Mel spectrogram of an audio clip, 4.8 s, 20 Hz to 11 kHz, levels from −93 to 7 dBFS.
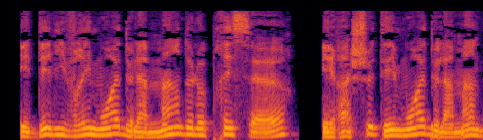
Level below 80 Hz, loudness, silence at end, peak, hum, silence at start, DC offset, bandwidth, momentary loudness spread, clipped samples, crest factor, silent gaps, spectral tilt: -44 dBFS; -15 LUFS; 0 s; -2 dBFS; none; 0.2 s; under 0.1%; 8.8 kHz; 4 LU; under 0.1%; 12 dB; 3.01-3.21 s; -5 dB/octave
